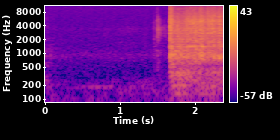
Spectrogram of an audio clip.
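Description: Near silence, then about a second and a half in the Wood-Mizer LT35 portable sawmill's engine comes in abruptly and runs loud and steady with a fast, even firing pulse.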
